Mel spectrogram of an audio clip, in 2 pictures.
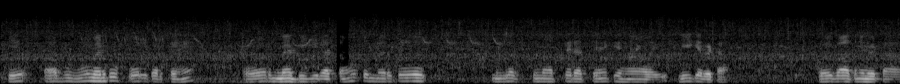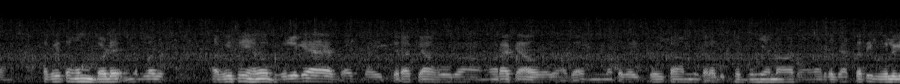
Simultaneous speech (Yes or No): No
